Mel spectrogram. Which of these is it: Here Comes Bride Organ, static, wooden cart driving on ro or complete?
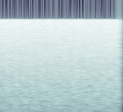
static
